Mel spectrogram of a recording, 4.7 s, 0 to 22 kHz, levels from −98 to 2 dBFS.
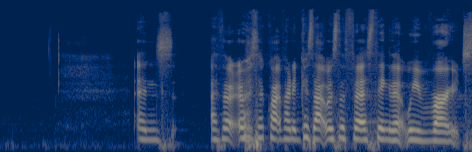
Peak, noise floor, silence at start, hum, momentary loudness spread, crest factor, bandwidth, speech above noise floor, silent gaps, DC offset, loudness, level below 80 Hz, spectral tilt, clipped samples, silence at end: -20 dBFS; -81 dBFS; 1.35 s; none; 13 LU; 22 dB; 17.5 kHz; 41 dB; none; under 0.1%; -39 LUFS; -74 dBFS; -3 dB/octave; under 0.1%; 0 s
